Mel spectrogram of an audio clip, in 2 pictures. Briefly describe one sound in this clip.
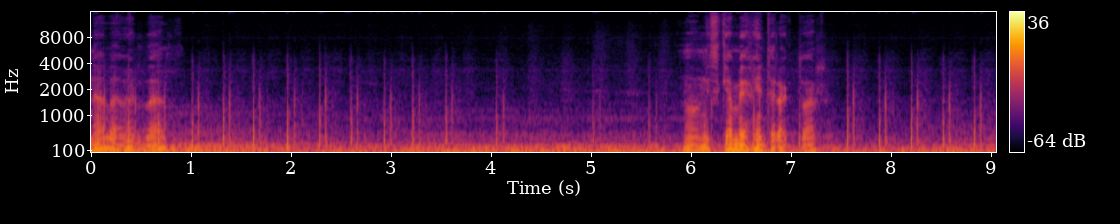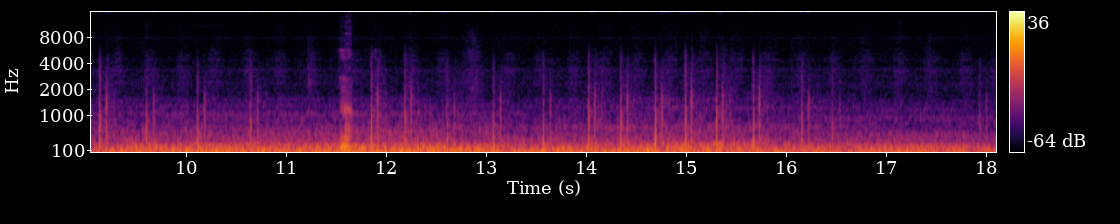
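Footsteps tread steadily on pavement.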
